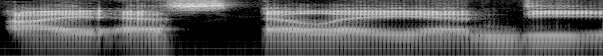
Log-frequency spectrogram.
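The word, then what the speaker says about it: Ísland: it's called Iceland because in the Old Norse, it's Island. It's just spelled like we say the word island, but they pronounced it hard S.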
